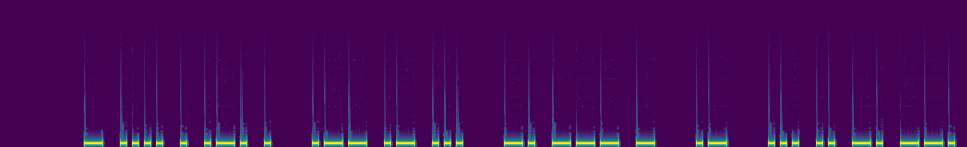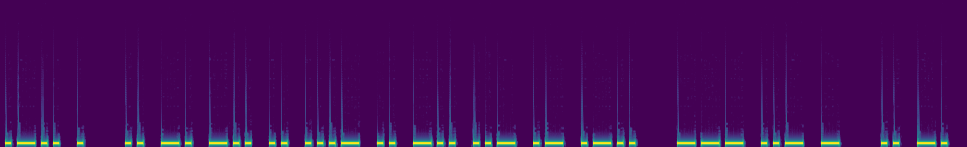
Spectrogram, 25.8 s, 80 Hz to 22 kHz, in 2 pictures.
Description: Morse code, heard as a keyed tone, about 15 wpm, 700 Hz. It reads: THERE WAS NOT A SINGLE INDIVIDUAL OUT IN
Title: Sentences from Top 1000 Words - Review Part 4 - 15wpm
